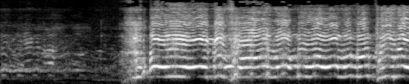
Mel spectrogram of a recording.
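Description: Male folk singer's voice through a microphone and PA, in the high, wavering Punjabi dhola style. It fades out into a brief lull about a second in, then comes back loud over a steady held note that runs on.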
